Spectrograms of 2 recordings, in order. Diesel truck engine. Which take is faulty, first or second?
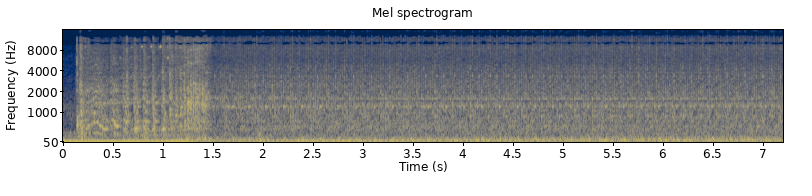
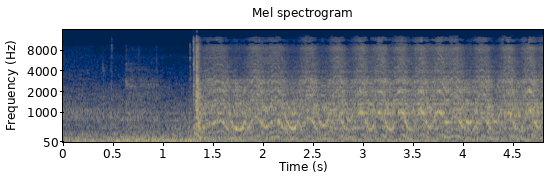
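second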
